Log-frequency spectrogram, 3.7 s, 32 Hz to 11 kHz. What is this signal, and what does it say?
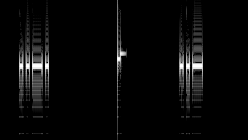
Morse code, heard as a keyed tone, about 25 wpm, 700 Hz. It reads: F U
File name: Single-Letter-Number-25wpm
